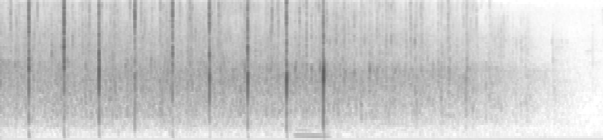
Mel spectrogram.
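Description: Applause from a large seated crowd, with one person's sharp claps close to the microphone standing out at about three a second. The close clapping stops about three seconds in, and the crowd's applause dies away soon after.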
